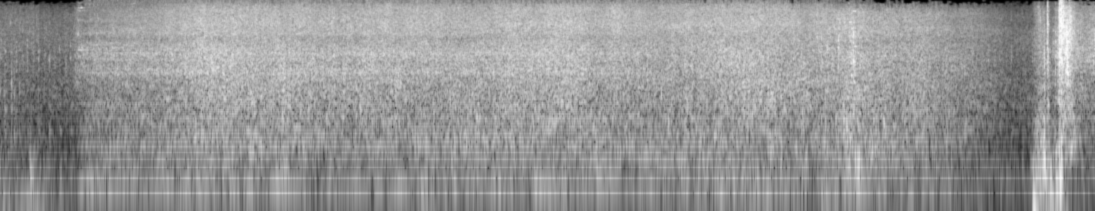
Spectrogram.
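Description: Water splashes and churns in the boat's wake.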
